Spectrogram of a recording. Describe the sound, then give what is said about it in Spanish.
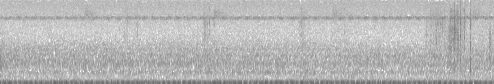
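A steady, droning electrical hum like a running generator, heard from inside a building behind a door, constant and unbroken throughout, with a faint high whine above it and a few soft clicks near the end. “Se oye como un generador de voltaje, no sé.”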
